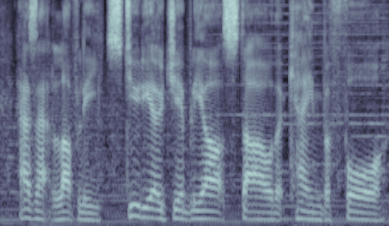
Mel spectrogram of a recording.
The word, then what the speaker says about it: Ghibli: And yes, for that person saying Ghibli, it's Ghibli. I know, I always pronounced it Ghibli until I found out that the Japanese pronunciation is a J. I was like, oh man, okay. It's probably not, is it? It's probably somewhere in the middle, but either way, Baldo,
